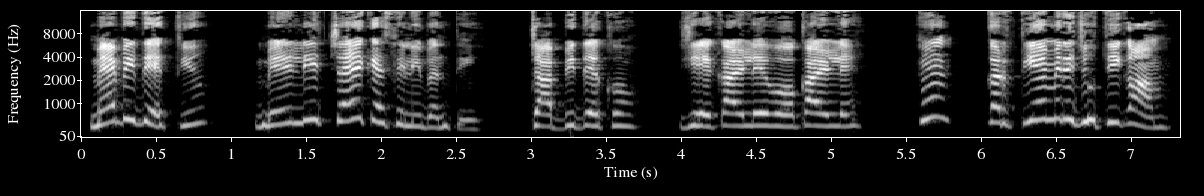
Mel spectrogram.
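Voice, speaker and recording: A woman's voice: very high-pitched, animated, moderate pace, a bit bright. A woman voicing an arrogant, lazy young wife in a cartoon who taunts her in-laws with scorn. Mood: scornful. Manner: taunting, sneering.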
